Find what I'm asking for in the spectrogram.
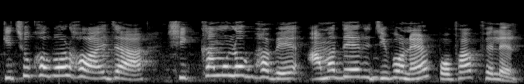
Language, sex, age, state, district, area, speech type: Bengali, female, 18-30, West Bengal, Paschim Bardhaman, rural, spontaneous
